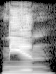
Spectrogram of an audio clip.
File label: "nien2", taiwanese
